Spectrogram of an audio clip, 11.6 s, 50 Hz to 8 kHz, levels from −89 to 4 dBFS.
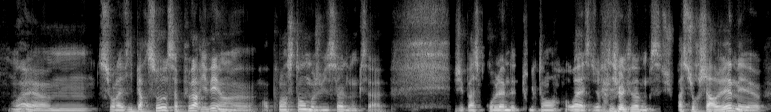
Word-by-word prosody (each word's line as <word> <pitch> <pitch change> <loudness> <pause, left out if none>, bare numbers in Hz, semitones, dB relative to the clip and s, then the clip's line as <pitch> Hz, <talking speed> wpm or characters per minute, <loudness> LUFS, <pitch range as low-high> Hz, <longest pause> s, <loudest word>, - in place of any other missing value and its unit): Ouais, 135 +4 -4
hem, 100 -1 -4
sur 115 +2 -2
la 105 0 +3
vie 125 +4 -4
perso, 135 - +2
ça 195 -11 -1
peut 125 +9 -2
arriver 160 +1 +2
hein, 110 -7 -3
heu, - - -21
oh - - -12
pour - - -5
l'instant 120 +3 +1
moi 120 -3 +3
je 110 0 -4
vis 110 - -2
seul 110 0 -1
donc 100 -1 -9
ça 95 - -9 1.1
j'ai 100 +1 -6
pas 110 +1 0
ce 110 0 -5
problème 110 0 +3
d'être 105 0 -3
tout 220 - -9
le 215 - -7
temps 105 -2 -1
ouais, 115 -4 +4
c'est 100 - -9
pas 105 - -5
si 145 -4 0
mal 140 -2 +7
que - - -5
ça 125 0 +4
bon 110 -3 -2
c - - -5
je - - -12
suis - - -24
pas 120 - 0
surchargé, 130 +3 +4
mais, 125 -7 +3
heu, 100 -2 -1
115 Hz, 225 wpm, -22 LUFS, 105-130 Hz, 1.1 s, mal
